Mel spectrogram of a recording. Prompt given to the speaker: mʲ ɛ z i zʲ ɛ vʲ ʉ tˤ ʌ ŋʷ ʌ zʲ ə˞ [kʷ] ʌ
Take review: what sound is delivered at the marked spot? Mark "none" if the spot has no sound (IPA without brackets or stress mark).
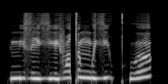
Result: kʷʰ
